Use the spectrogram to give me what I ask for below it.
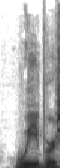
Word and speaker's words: Weber: That's not Weber State. That's pronounced Weber State, a AA school.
